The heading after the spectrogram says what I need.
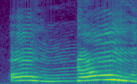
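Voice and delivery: very high, loud frightened cry; terrified of the bear; panicked bees. Acted. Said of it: "they cried".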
